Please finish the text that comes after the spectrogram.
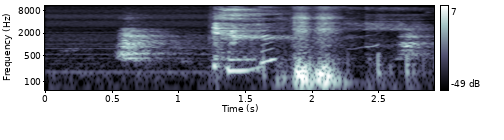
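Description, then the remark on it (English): A dog barks loudly several times in a quick, uneven burst, sharp yelping barks standing out against a quiet background. “Why is that dog so loud?”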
